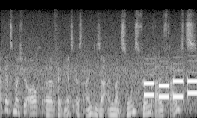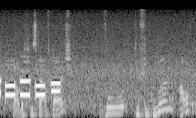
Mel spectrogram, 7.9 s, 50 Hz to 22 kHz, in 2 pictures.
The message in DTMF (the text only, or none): 51394640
